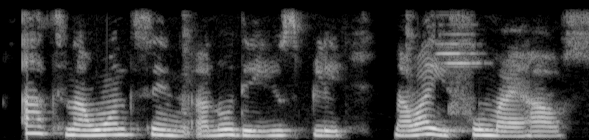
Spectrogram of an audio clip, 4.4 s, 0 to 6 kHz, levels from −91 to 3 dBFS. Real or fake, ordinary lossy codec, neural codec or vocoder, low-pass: real; none; none; 5.4 kHz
